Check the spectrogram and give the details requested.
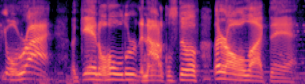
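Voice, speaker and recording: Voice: mid-range voice, measured pace, vocal fry, bright, forceful tone, soft background music, exaggerated voice. A performer voicing a bumbling, cheerful male detective sidekick in an improvised comedic fan dub, goofy and eager.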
